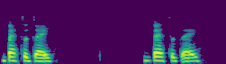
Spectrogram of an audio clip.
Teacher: we are not going to pronounce the r sound in the middle because they start with a consonant sound so we are not going to include the link in r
